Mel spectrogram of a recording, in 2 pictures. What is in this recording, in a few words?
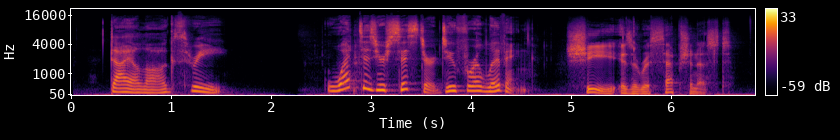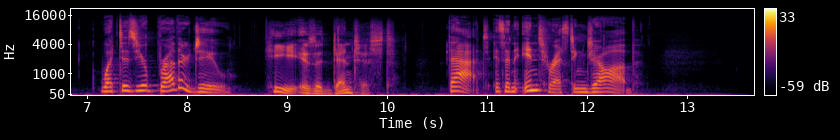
Dialogue slow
